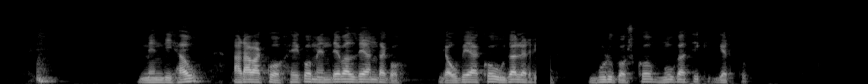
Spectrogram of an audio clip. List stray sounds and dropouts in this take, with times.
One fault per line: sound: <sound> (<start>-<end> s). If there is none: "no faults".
sound: dropout (5.4-5.5 s)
